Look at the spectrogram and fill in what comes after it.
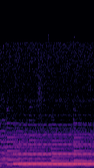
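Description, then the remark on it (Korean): A telephone call rings out unanswered, a steady electronic tone humming on without a break, clear, with no voices at all; repeated calls to a home phone and a mobile phone go unanswered. “아무리 전화를 해도 집 전화도 핸드폰도 받지 않는다.”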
